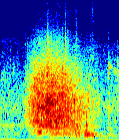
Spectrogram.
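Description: A gust of wind: a brief rush of noise that swells and fades over about a second and a half.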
